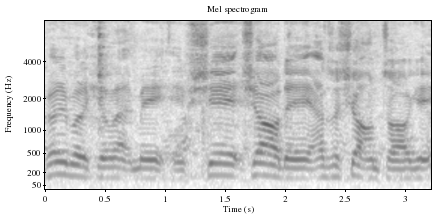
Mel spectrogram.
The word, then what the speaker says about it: Sade: Shade. However you say it. How do you say it? Sade. Sade. She was a singer in the 80s.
